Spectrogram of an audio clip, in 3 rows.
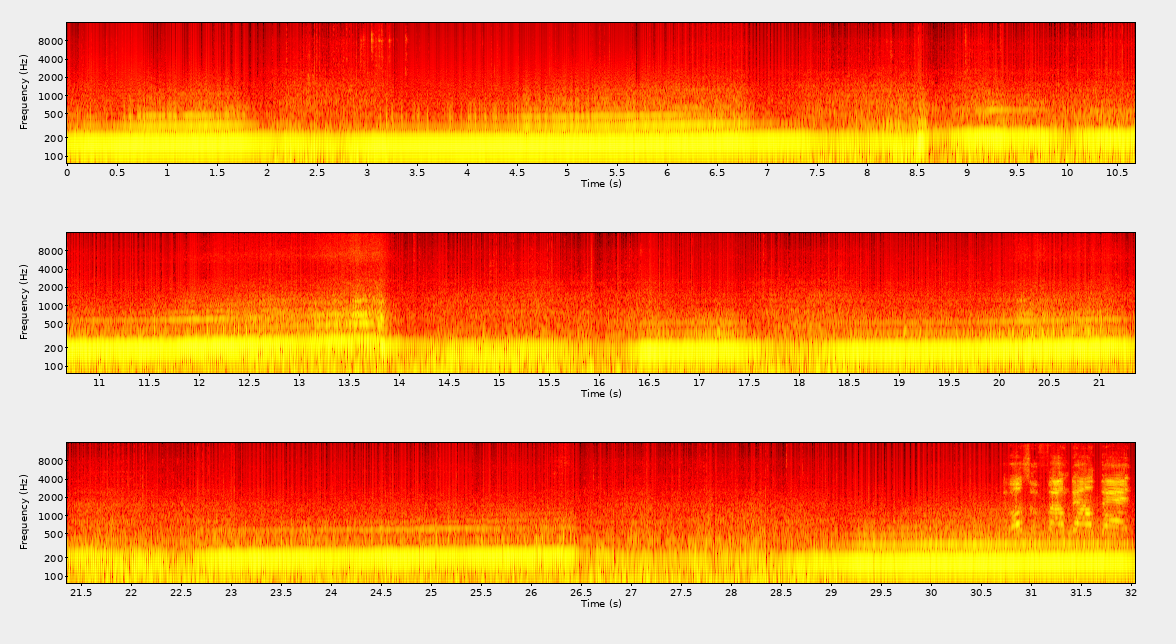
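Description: A supercharged E92 BMW M3's V8 engine heard from inside the cabin while driving through curves, over a low road rumble. The engine note mostly holds steady, steps up in pitch about eight seconds in, then climbs and drops sharply at about fourteen seconds as it changes gear, with smaller rises and falls later on.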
